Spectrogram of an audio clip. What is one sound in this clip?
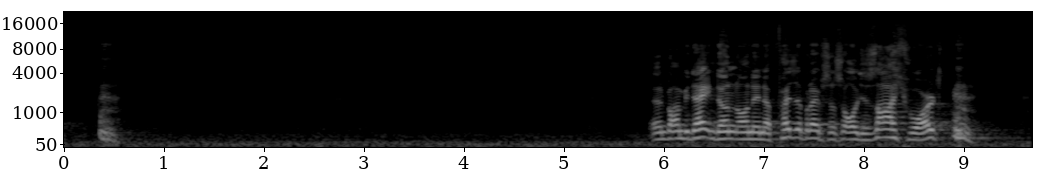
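An elderly man speaks calmly into a microphone in a reverberant hall.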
